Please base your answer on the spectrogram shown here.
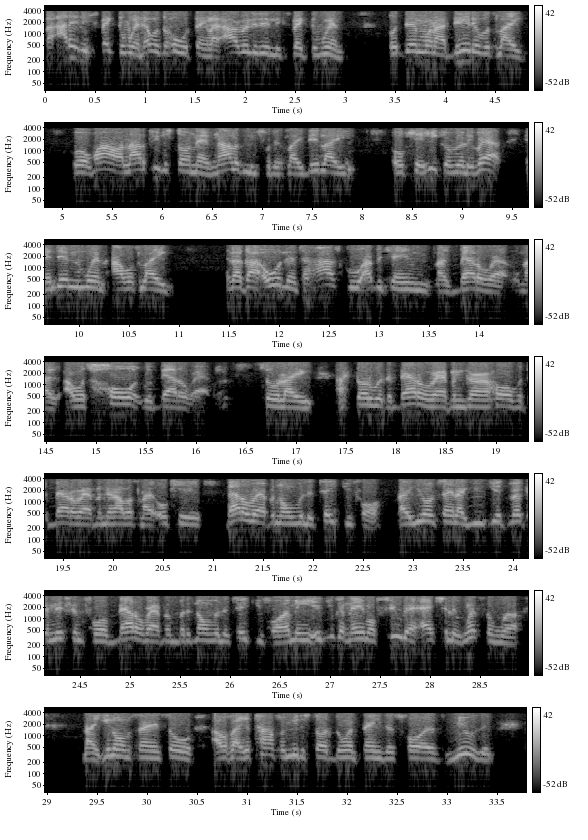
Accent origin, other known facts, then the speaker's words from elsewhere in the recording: New Orleans, Louisiana, United States; Oh, I'm calling in from New Orleans, Louisiana.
